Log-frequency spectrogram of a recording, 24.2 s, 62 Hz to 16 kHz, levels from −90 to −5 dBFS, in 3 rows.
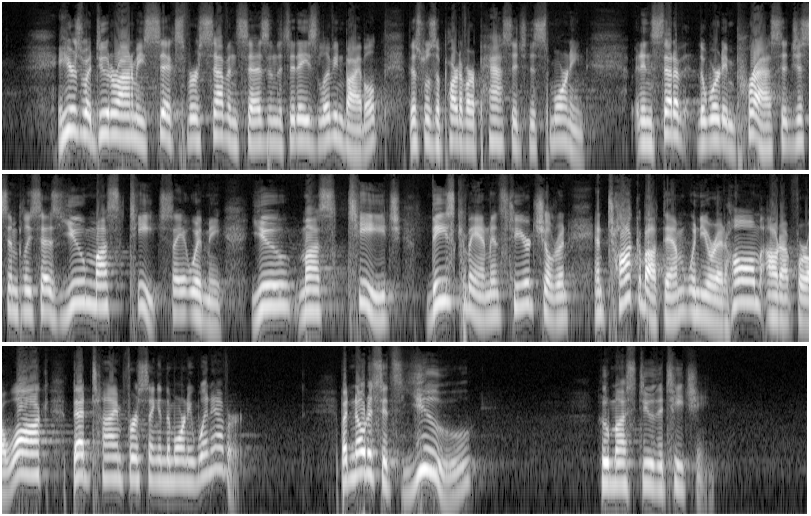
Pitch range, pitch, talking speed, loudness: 155-205 Hz, 170 Hz, 185 wpm, -17 LUFS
